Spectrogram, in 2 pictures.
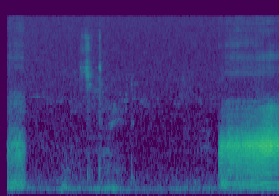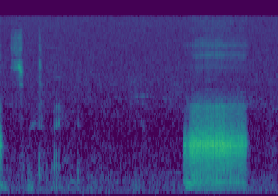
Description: This Yorkie sleeps on command and snores LOUD!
